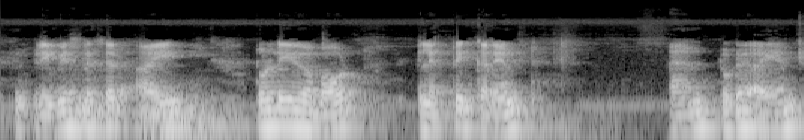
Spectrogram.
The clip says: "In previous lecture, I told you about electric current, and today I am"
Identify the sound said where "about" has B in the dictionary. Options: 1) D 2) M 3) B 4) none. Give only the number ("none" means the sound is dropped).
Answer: 3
